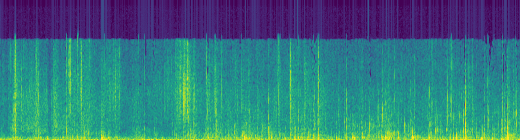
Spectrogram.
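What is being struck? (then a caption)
Fabric zip pouch with sequins. A small, hollow, handheld lilac fabric zip pouch with a sequin heart and lettering is held up and scratched and rubbed with long dark-painted nails. The result is a soft, continuous crinkly scratching full of faint bright ticks over a low rumble, with one sharper tap about a second in.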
